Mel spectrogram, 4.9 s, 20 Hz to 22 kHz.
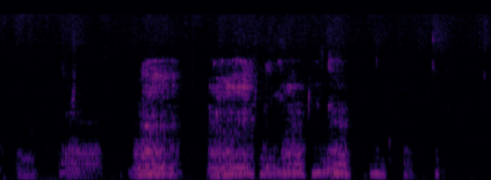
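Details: Kangal pups, 33 days old, kept on a Kangal breeding farm and given extra goat milk and formula. Repeated growling whines come in roughly regular pulses, loud and harmonic, fading into shorter yelps.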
